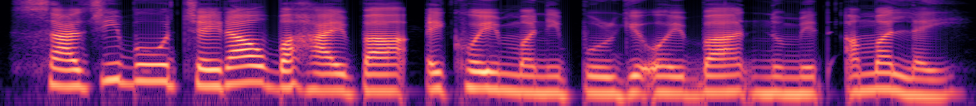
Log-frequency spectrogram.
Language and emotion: Manipuri, neutral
